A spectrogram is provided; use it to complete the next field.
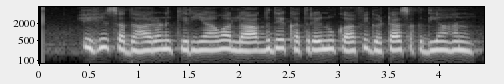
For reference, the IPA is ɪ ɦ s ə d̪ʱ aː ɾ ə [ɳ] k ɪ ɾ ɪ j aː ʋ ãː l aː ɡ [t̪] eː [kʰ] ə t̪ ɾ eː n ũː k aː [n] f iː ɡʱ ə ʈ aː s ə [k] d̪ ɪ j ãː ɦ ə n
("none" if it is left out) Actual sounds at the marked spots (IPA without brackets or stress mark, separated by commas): ɳ, d̪, kʰ, none, k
